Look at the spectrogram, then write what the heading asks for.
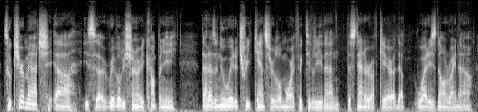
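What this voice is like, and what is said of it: Slight French accent in English. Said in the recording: “you have a bit of an accent ... So you're French then? ... this little bit of a really delicious accent, because I love hearing French people speak English”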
